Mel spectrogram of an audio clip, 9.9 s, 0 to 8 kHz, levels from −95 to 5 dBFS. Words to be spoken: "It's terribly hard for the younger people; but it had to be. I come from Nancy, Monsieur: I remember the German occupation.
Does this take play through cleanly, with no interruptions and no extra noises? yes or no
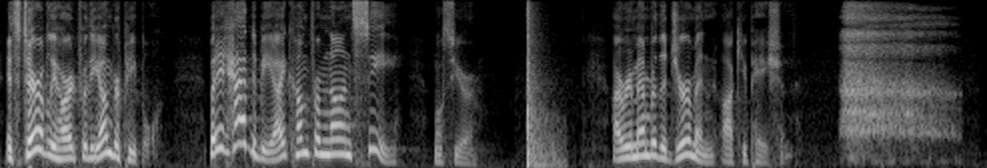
no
